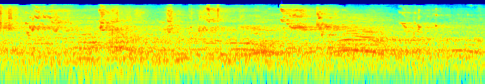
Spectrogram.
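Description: A basketball bouncing on a hardwood gym floor during play, with sneakers squeaking and players calling out.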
